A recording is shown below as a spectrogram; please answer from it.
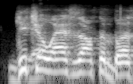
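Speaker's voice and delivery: mock drill sergeant yelling. Retelling drill sergeants boarding the bus: imitating drill sergeants yelling. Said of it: "drill sergeants get on the bus just yelling".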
